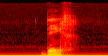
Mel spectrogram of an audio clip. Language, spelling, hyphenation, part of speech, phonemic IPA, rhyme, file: Dutch, deeg, deeg, noun / adjective, /deːx/, -eːx, Nl-deeg.ogg
- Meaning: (noun) dough; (adjective) sound, good; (noun) benefit, advantage, increase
